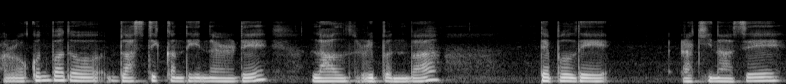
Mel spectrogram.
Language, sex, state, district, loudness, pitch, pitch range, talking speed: Nagamese, female, Nagaland, Dimapur, -16 LUFS, 155 Hz, 150-170 Hz, 100 wpm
